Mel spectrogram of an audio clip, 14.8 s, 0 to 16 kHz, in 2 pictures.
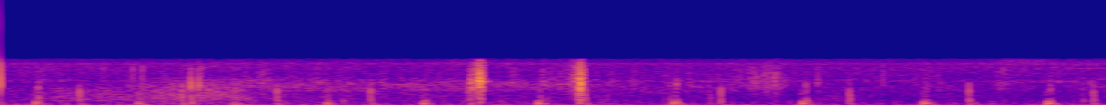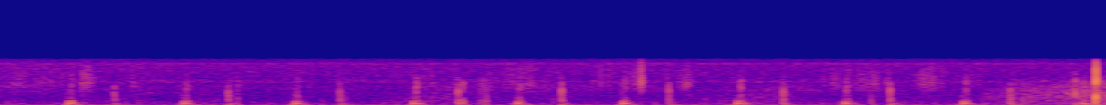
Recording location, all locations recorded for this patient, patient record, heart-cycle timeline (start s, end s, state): tricuspid valve (TV)
aortic valve (AV)+pulmonary valve (PV)+tricuspid valve (TV)+mitral valve (MV)
#Age: Child
#Sex: Male
#Height: 143.0 cm
#Weight: 34.2 kg
#Pregnancy status: False
#Murmur: Absent
#Murmur locations: nan
#Most audible location: nan
#Systolic murmur timing: nan
#Systolic murmur shape: nan
#Systolic murmur grading: nan
#Systolic murmur pitch: nan
#Systolic murmur quality: nan
#Diastolic murmur timing: nan
#Diastolic murmur shape: nan
#Diastolic murmur grading: nan
#Diastolic murmur pitch: nan
#Diastolic murmur quality: nan
#Outcome: Normal
#Campaign: 2015 screening campaign
0.00	4.44	unannotated
4.44	4.60	S1
4.60	4.78	systole
4.78	4.88	S2
4.88	5.30	diastole
5.30	5.46	S1
5.46	5.62	systole
5.62	5.72	S2
5.72	6.12	diastole
6.12	6.26	S1
6.26	6.44	systole
6.44	6.56	S2
6.56	6.94	diastole
6.94	7.08	S1
7.08	7.26	systole
7.26	7.36	S2
7.36	7.80	diastole
7.80	7.94	S1
7.94	8.11	systole
8.11	8.22	S2
8.22	8.56	diastole
8.56	8.70	S1
8.70	8.88	systole
8.88	9.00	S2
9.00	9.30	diastole
9.30	9.44	S1
9.44	9.60	systole
9.60	9.72	S2
9.72	10.10	diastole
10.10	10.24	S1
10.24	10.40	systole
10.40	10.50	S2
10.50	10.80	diastole
10.80	10.92	S1
10.92	11.07	systole
11.07	11.20	S2
11.20	11.50	diastole
11.50	11.64	S1
11.64	11.79	systole
11.79	11.90	S2
11.90	12.26	diastole
12.26	12.40	S1
12.40	12.56	systole
12.56	12.68	S2
12.68	12.98	diastole
12.98	13.12	S1
13.12	13.28	systole
13.28	13.40	S2
13.40	13.76	diastole
13.76	13.92	S1
13.92	14.08	systole
14.08	14.20	S2
14.20	14.53	diastole
14.53	14.65	S1
14.65	14.75	unannotated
